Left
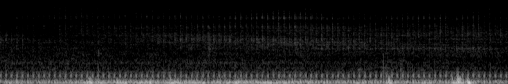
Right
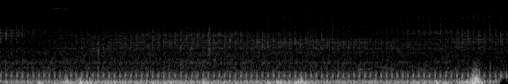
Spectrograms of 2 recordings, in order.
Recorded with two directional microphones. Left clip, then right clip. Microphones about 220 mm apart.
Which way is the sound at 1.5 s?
10° left (ahead or behind).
